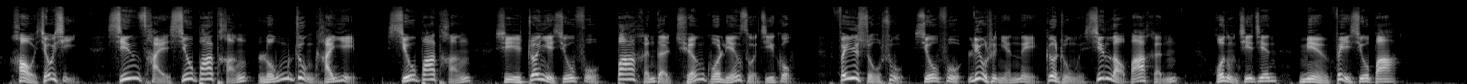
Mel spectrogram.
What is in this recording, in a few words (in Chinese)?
好消息 开业活动配音; 新蔡修疤堂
